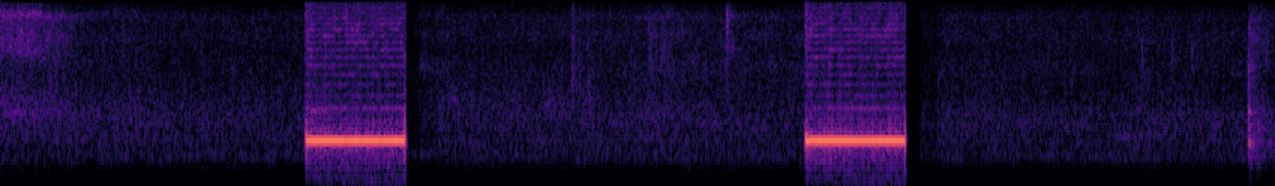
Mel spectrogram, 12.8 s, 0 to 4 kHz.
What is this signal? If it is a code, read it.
Ringback tone (Europe, 425 Hz).
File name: out- -2004- - - .140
